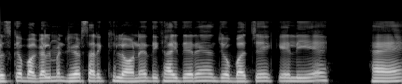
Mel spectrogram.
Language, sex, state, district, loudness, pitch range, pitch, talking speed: Hindi, male, Jharkhand, Garhwa, -17 LUFS, 150-160 Hz, 155 Hz, 225 wpm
